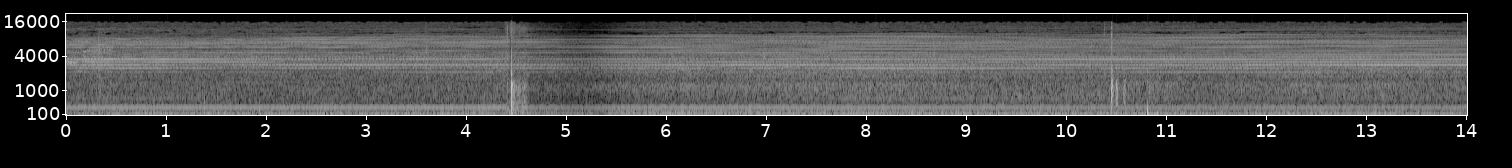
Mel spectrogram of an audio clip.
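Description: Powered one-piece hangar door opening: its drive runs with a steady hum and low rumble as the panel tilts up. A sharp click or knock comes from the door about four and a half seconds in, and two more close together about ten and a half seconds in.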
